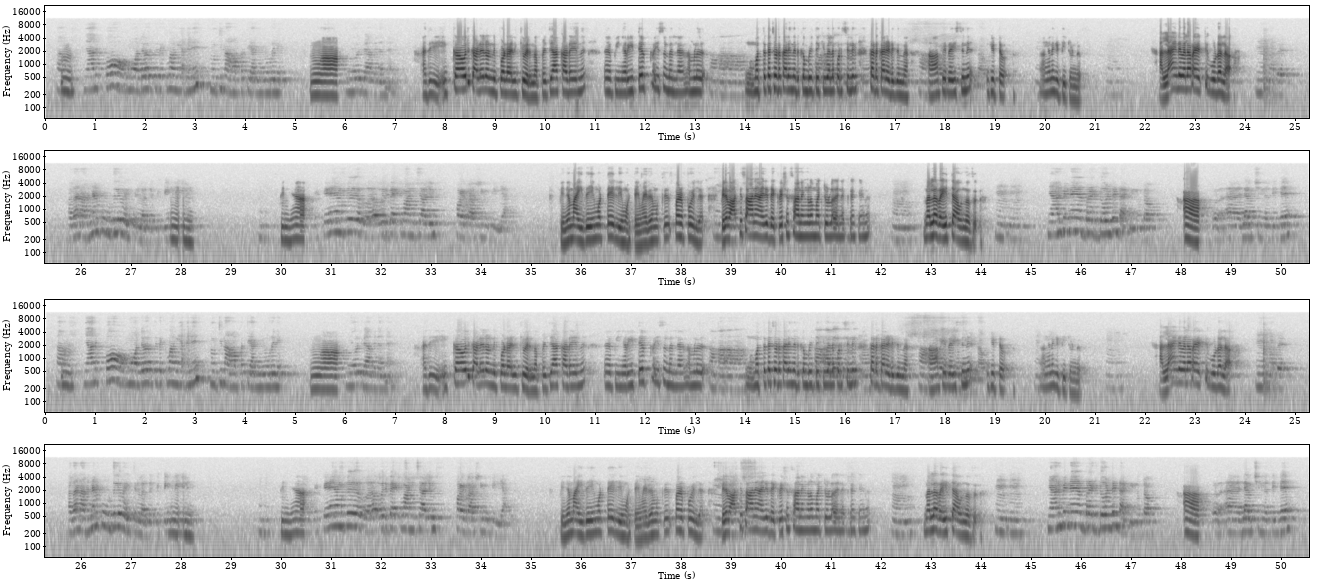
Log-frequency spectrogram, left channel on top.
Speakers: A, on the right (about 45°); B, on the left (about 80°).
A: അ
B: ഉം
A: ഞാന് പ്പൊ മോന്റെ ബർത്തിടയ്ക് വാങ്ങിയതിന് നൂറ്റി നാപ്പത്തി അഞ്ഞൂറിന്
B: ഹ് ആ
A: അഞ്ഞൂറ് ഗ്രാമിനെന്നെ
B: അതെ ഇന്ക് ഒരു കടേല് നിപ്പു നിക്കണ്ടായിനി അപ്പോഴത്തേക് ആ കടേന്ന്
A: ആഹ്
B: <unintelligible> നമ്മള്
A: ആഹ് ആഹ് ആഹ് ആഹ്
B: മൊത്ത കച്ചവടക്കാരെന്ന് എടുക്കുബോയത്തേക്
A: ആഹ്
B: വേല
A: അതെ
B: കൊറച്ചില്
A: അതെ അതെ ആഹ്
B: കടകാര്
A: ഉം
B: എടുക്കുന്നെ
A: ആഹ്
B: ആ
A: റേറ്റില്
B: റൈസിന്
A: കിട്ടിയിട്ടുണ്ടാവും
B: കിട്ടും
A: ഉം
B: അങ്ങനെ
A: ഉം
B: കിട്ടീട്ടുണ്ട്
A: ആഹ്
B: അല്ലയ്ന്റെ വേല റൈറ്റ് കൂടുതലാ
A: ഹ് അതെ അതാണ് അതി കൂടുതല് റൈറ്റ്ള്ളത് വിപ്പിംഗ്
B: ഉം
A: ക്രീമിന്
B: ഉം
A: ഹ്
B: പിന്നെ
A: ബാക്കി ഒക്കെ നമുക്ക് വെ ഒരു പേക്ക് വാഗിച്ചാലും കുറെ പ്രാവശ്യം യൂസ് യ
B: പിന്നെ മൈദയും ട്ടയല്ലേ മൊട്ടയും
A: ഉം
B: മൈദയും നമ്മക്ക് കോയ പോല്യ
A: ഉം
B: ബാക്കി
A: അതെ
B: സാനം അയ്ന്റെ ഡെകാറേഷൻ സാദനങ്ങളും മ
A: ഉം ആഹ്
B: <inaudible> തെറ്റാവുന്നത്
A: ഉം.. ഉം.. ഞാനും പിന്നെ ബ്രെഡുകൊണ്ടുണ്ടാക്കിയിരുന്നീട്ടോ
B: ആ
A: അ.. ആ.. ലൗ ചിഹ്നത്തിന്റെ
